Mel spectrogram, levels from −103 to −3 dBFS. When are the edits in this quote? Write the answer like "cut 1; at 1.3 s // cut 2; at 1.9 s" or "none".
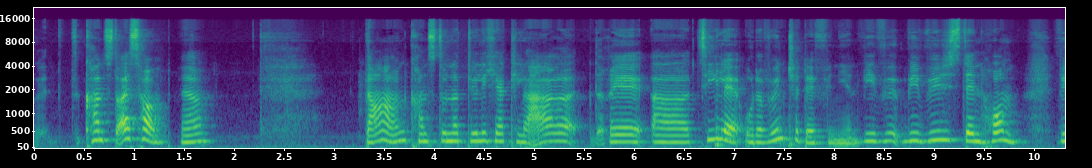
cut 1; at 1.3 s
